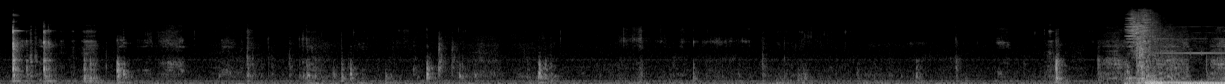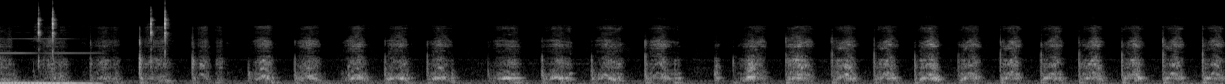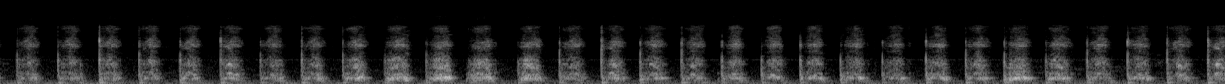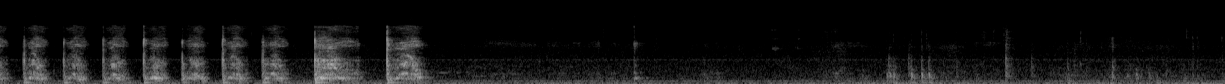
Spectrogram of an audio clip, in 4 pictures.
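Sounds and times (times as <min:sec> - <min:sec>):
hand file rasping on wood: 0:14.2 - 0:41.0.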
